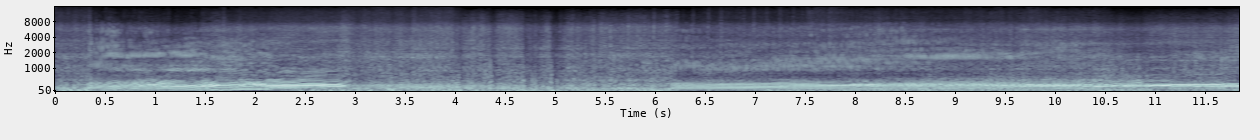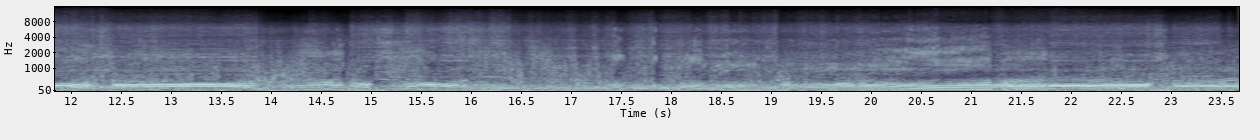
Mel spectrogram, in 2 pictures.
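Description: A dirt bike engine revs loudly close by, rising and falling as the rider shifts.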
